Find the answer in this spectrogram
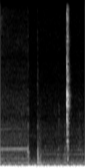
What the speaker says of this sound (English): Oh man, I love starting the engine on this car.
